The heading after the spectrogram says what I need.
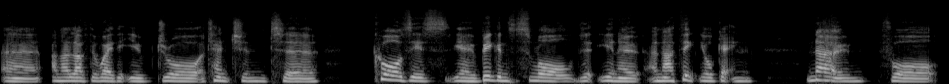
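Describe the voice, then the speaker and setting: A woman's voice: low voice, fairly even intonation, unhurried, a little mellow, no echo, clean studio sound. A woman hosting a podcast, asking questions in a chatty, hesitant way. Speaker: podcast host. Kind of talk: interview questions.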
